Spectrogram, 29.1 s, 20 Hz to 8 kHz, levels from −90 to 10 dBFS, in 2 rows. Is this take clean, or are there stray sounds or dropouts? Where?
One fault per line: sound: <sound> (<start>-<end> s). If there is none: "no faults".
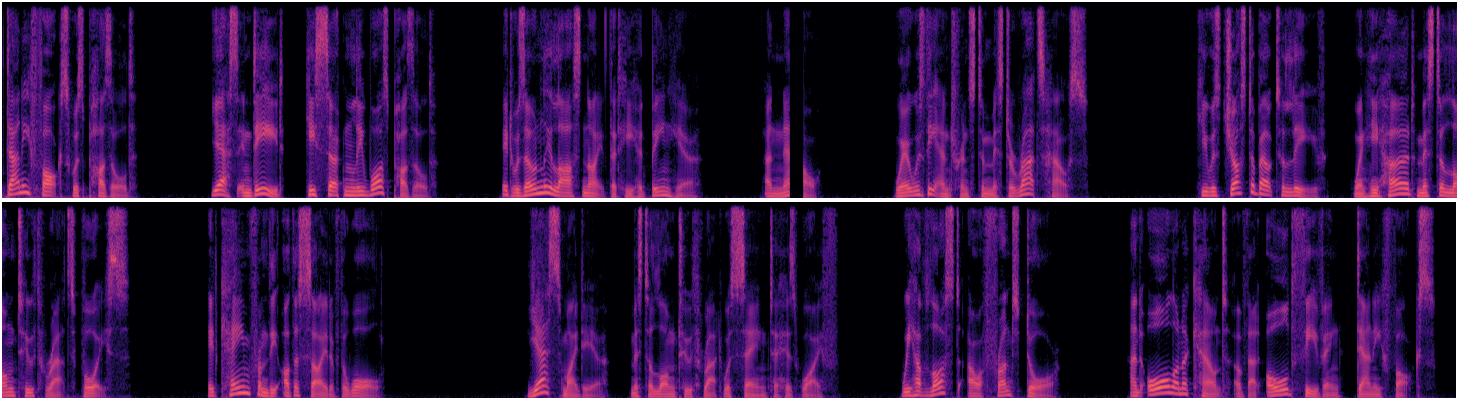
sound: dropout (7.9-8.0 s)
